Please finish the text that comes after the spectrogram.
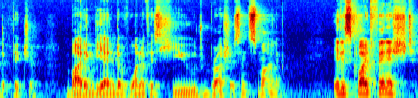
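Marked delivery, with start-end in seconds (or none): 5.0-6.2 higher, proud announcement; glad cry. Acted. Painter announcing his finished portrait, delighted. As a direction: declare the painting done, delighted. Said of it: "he cried".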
